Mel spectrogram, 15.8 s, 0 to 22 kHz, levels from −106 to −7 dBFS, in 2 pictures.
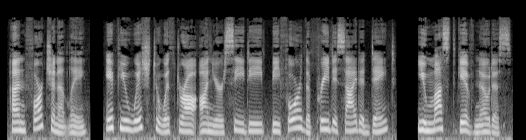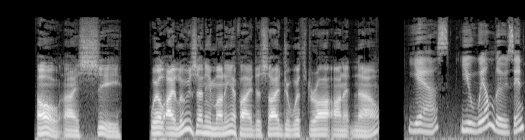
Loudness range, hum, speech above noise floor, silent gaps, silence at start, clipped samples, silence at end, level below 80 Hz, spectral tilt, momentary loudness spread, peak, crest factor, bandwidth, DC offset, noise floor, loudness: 6 LU; none; over 68 dB; 1.36-1.55 s, 5.95-6.26 s, 7.69-8.41 s, 9.72-10.12 s, 13.58-13.94 s; 0.15 s; under 0.1%; 0 s; -48 dBFS; -5 dB/octave; 11 LU; -2 dBFS; 20 dB; 14 kHz; under 0.1%; under -90 dBFS; -22 LUFS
